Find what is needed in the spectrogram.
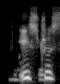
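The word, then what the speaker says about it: oestrus: ईस्ट्रस cycle. मैंने बोलता ओ silent है ना, ईस्ट्रस साइकिल।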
